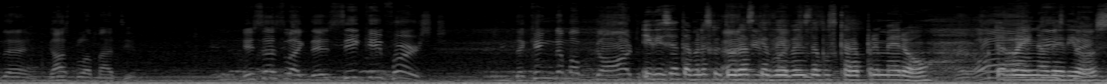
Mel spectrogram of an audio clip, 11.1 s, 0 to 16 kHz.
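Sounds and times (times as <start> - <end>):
steady low hum: 0.0 - 11.0
person speaking: 4.9 - 11.0.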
